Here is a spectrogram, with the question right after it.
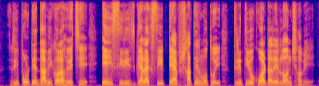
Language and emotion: Bengali, neutral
